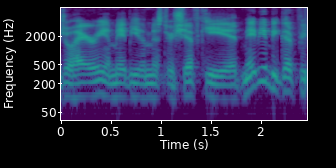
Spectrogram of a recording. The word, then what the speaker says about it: Schiefke: Shifke, on a point of order. Sure. Sorry, it's just a quick clarification. My last name is pronounced Shifke, It's just a Chief K.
